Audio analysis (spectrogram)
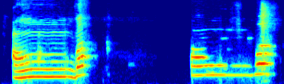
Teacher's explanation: The unsound that you would normally make with this tanveen, you don't say the noon fully, you don't drop it. You do a half noon sound. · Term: Idgham naqis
